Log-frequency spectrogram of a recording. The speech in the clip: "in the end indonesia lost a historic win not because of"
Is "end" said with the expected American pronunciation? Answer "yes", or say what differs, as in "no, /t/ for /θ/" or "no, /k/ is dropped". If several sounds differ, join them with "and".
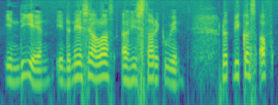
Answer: no, /d/ is dropped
